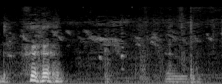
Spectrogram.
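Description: Young chickens clucking in a box: a few short, quiet calls. They follow a louder brief voice-like call with a falling pitch about a third of a second in.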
